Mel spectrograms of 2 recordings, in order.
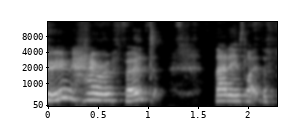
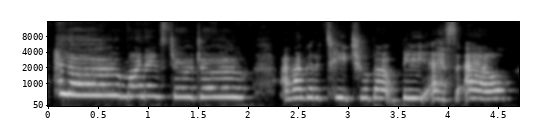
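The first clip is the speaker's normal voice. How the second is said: much higher, animated and bright intro; expressive and lively; 11 semitones higher than usual. Shown as a demonstration. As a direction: sell it with lots of energy and feeling. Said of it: "if I was to say".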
